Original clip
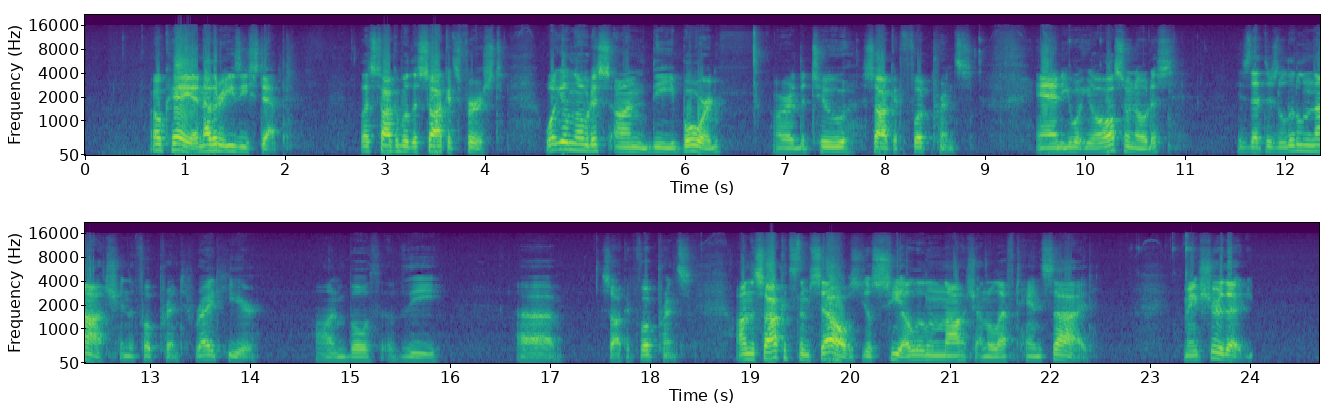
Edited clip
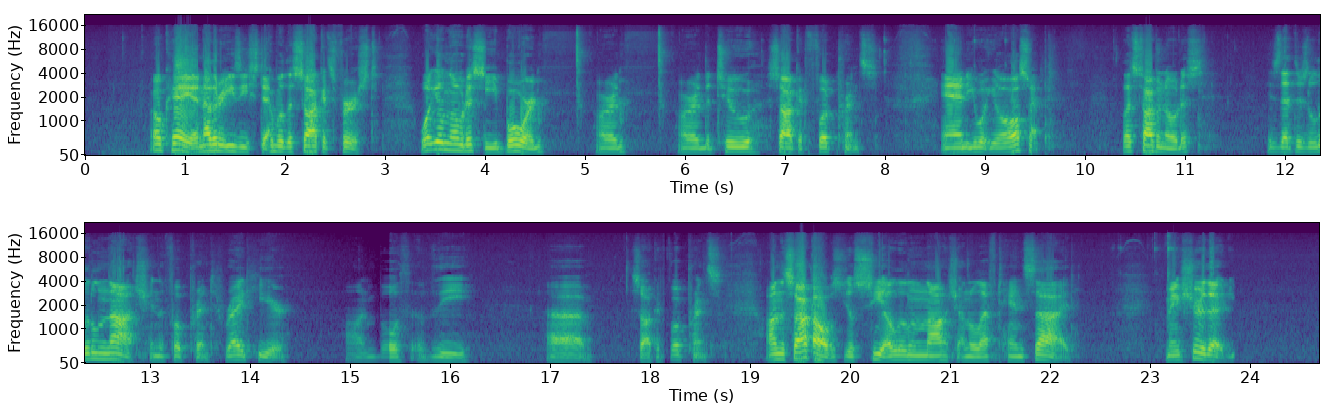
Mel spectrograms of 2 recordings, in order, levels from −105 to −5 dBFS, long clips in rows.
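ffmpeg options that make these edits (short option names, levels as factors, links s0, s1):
-filter_complex "[0:a]asplit=9[s0][s1][s2][s3][s4][s5][s6][s7][s8];[s0]atrim=end=1.842[s9];[s1]atrim=start=3.088:end=5.252[s10];[s2]atrim=start=5.768:end=7.102[s11];[s3]atrim=start=6.278:end=10.412[s12];[s4]atrim=start=1.838:end=3.092[s13];[s5]atrim=start=10.408:end=15.09,asetpts=PTS-STARTPTS,afade=t=out:st=3.582:d=1.1:silence=0.105925[s14];[s6]atrim=start=15.09:end=17.84,asetpts=PTS-STARTPTS,afade=t=in:d=0.004:c=hsin:silence=0.105925,afade=t=out:st=2.746:d=0.004:c=hsin:silence=0.199526[s15];[s7]atrim=start=17.84:end=19.332,asetpts=PTS-STARTPTS,afade=t=in:d=0.38:silence=0.199526[s16];[s8]atrim=start=19.808[s17];[s9][s10]acrossfade=d=0.004:c1=hsin:c2=hsin[s18];[s18][s11]acrossfade=d=0.004:c1=hsin:c2=hsin[s19];[s19][s12]acrossfade=d=0.004:c1=hsin:c2=hsin[s20];[s20][s13]acrossfade=d=0.004:c1=hsin:c2=hsin[s21];[s14][s15][s16]concat=n=3:v=0:a=1[s22];[s21][s22]acrossfade=d=0.004:c1=hsin:c2=hsin[s23];[s23][s17]acrossfade=d=0.004:c1=hsin:c2=hsin"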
